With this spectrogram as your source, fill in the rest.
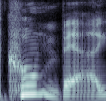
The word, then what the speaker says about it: Kumberg: It's Kumberg. You gotta say it like it's a funny land.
